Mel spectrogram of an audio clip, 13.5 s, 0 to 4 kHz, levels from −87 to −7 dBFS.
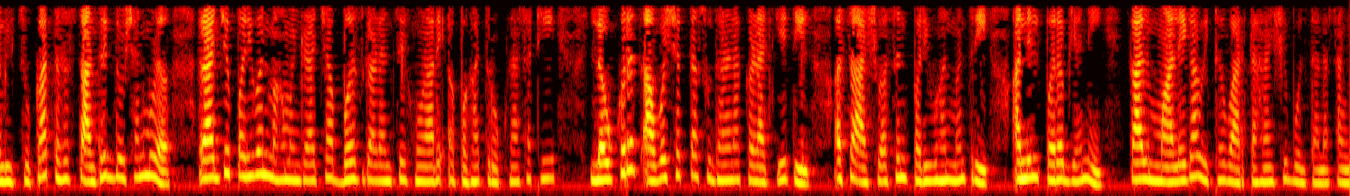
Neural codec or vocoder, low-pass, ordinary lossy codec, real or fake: none; 3.6 kHz; none; real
